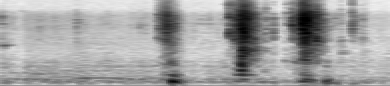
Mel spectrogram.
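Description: Three short, crisp rustles of fresh coriander leaves being handled and pushed across a cutting board, coming in the second half after a near-silent first second.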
